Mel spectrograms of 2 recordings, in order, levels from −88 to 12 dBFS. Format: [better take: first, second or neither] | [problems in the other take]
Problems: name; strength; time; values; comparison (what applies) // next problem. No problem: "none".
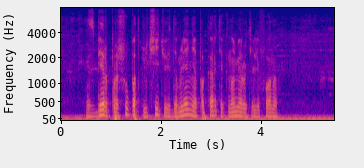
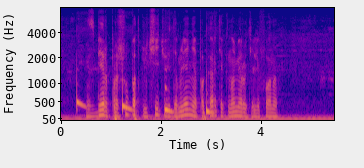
first | background sound (Keyboard (musical)); 3 dB above the speech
